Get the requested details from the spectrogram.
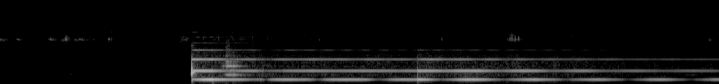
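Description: After a brief hush with faint high chirps, a singing bowl is struck once during a guided breathing and relaxation exercise and rings on in a steady, layered tone that gently pulses and wavers as it sustains to the end.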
